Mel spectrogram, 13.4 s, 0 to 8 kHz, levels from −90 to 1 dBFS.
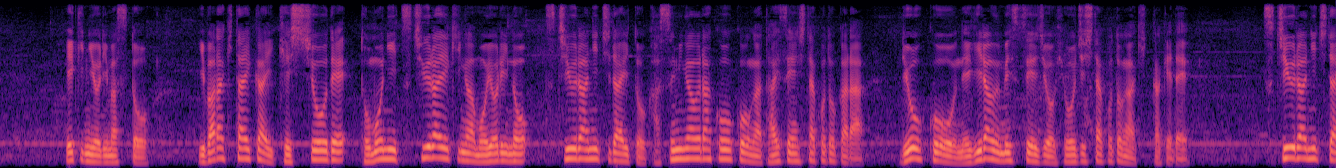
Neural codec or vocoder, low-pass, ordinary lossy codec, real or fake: none; 7.2 kHz; none; real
